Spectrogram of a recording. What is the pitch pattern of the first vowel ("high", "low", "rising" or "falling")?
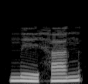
low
